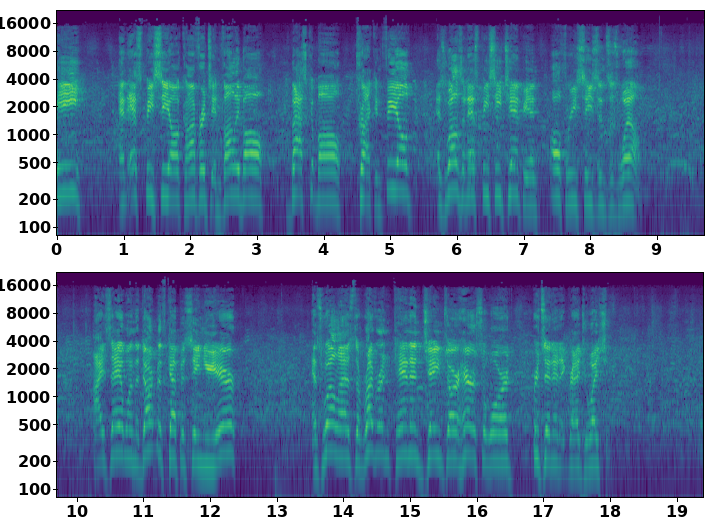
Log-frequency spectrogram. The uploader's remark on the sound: An audio recording of Casady School's 2022 Athletic Hall of Fame Induction.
